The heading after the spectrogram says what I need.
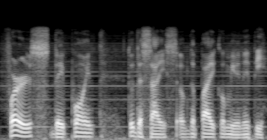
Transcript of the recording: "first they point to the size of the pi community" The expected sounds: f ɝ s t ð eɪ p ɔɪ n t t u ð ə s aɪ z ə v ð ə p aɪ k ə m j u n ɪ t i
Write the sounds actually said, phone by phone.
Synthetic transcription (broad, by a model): f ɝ s t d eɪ p ɔɪ n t t u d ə s aɪ s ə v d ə p aɪ k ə m j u n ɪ t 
